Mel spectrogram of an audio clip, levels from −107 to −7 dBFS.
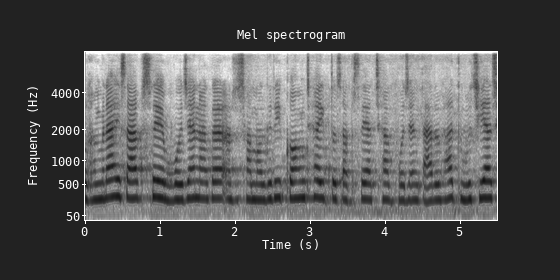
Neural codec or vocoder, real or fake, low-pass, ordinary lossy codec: codec, 16 kHz, 2 kbps, FunCodec, trained on LibriTTS, 25 frames a second; fake; none; none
